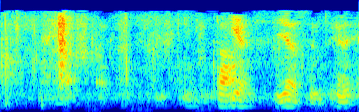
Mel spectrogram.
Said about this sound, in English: It's a dog.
